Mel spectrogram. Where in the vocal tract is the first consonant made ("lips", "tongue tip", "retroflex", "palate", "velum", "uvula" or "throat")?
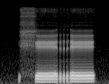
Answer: velum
